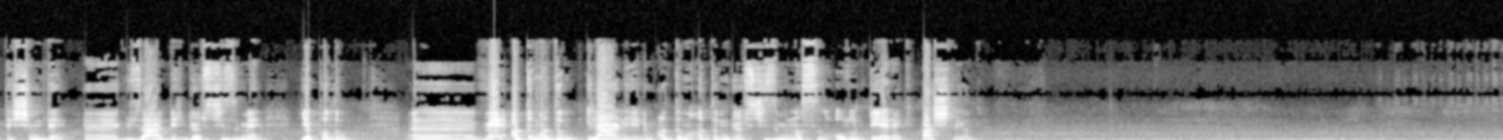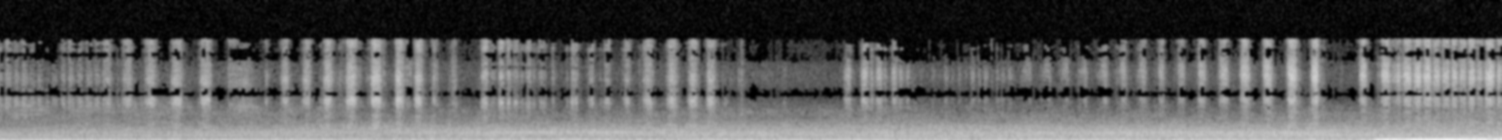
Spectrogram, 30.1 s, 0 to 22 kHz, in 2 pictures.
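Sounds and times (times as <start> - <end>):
low steady hum: 0.0 - 30.0
pencil scratching on paper: 13.9 - 22.5, 23.4 - 30.0.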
